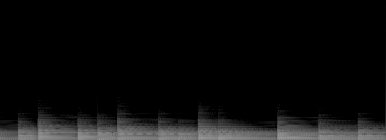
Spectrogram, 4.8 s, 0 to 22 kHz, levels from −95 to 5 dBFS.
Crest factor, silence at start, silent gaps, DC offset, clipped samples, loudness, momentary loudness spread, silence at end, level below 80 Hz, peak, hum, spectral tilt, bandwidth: 16 dB; 0 s; none; under 0.1%; under 0.1%; -41 LUFS; 4 LU; 0 s; -76 dBFS; -24 dBFS; none; -6.5 dB/octave; 5.4 kHz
